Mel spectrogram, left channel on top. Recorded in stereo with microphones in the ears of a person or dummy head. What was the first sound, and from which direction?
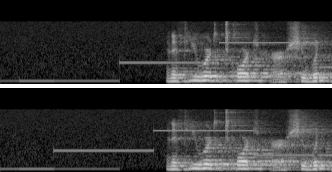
A man speaking, 10° left (ahead or behind).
